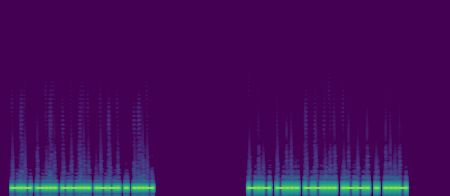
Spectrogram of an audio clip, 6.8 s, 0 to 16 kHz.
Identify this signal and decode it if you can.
Morse code, heard as a keyed tone, about 33 wpm, 700 Hz. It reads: KB7PEV KB7PEV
